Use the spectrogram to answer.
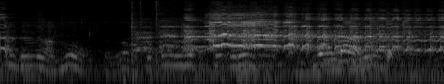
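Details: Crowing Kokok Balenggek roosters at a practice contest in Ampang Kualo, Solok city. Wavering lower crow notes open the recording, then a louder chorus of high overlapping crows builds and holds.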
